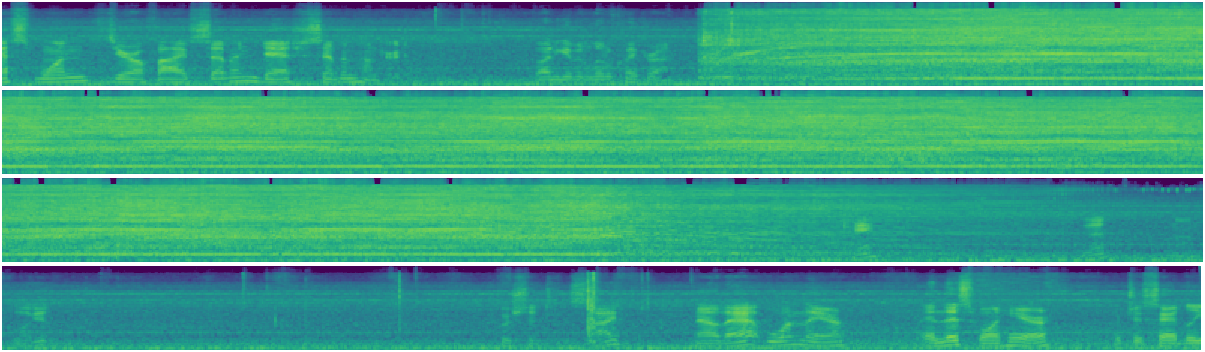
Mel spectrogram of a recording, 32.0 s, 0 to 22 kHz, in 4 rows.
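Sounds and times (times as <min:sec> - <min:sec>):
vacuum cleaner motor whining: 0:04.6 - 0:24.0.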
